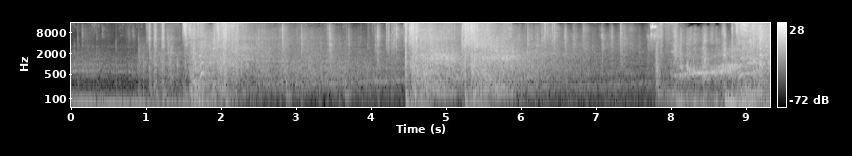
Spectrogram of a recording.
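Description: Gunshots crack and boom in quick bursts.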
